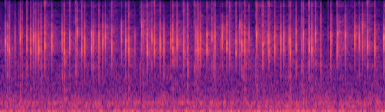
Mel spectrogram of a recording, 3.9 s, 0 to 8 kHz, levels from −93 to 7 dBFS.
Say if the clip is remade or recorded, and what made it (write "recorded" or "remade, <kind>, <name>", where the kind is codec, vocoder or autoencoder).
remade, autoencoder, DAC-VAE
